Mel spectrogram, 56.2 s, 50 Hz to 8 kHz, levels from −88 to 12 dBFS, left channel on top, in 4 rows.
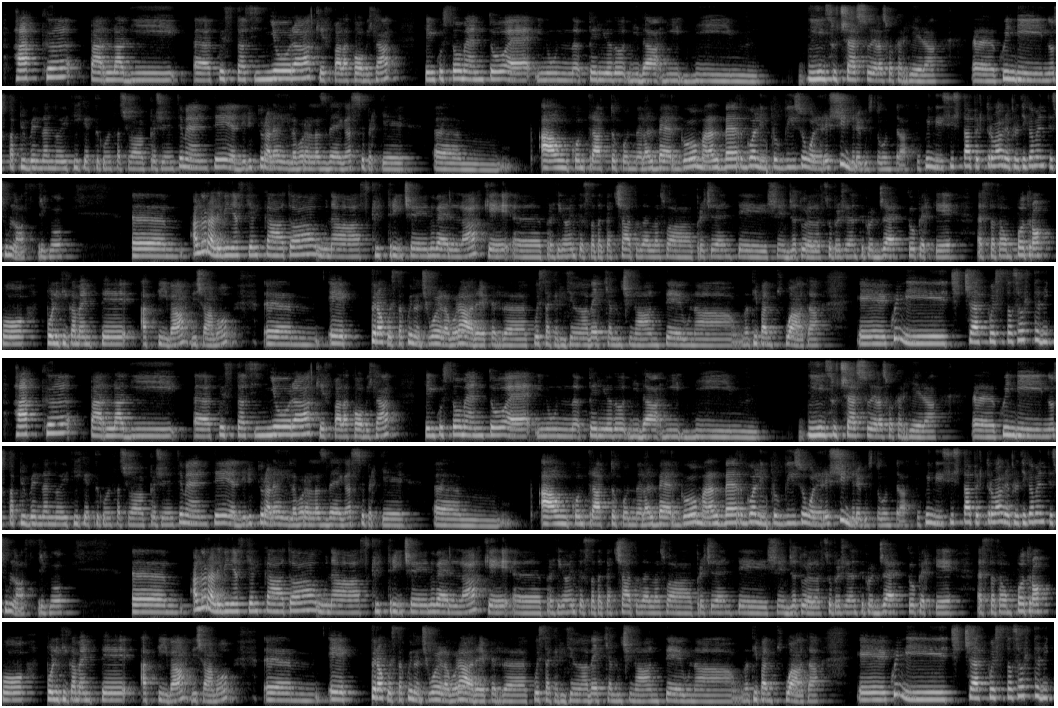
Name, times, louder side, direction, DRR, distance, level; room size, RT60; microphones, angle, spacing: voice 1, 0.2-5.2 5.6-10.1 10.7-12.5 12.9-19.5 19.8-20.8 21.2-29.0 29.8-40.8 41.1-45.2 45.6-46.8 47.1-53.1 53.6-56.1, equal, 5° right, 1.1 m, -27 dB
22.0 x 20.5 x 2.7 m
head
